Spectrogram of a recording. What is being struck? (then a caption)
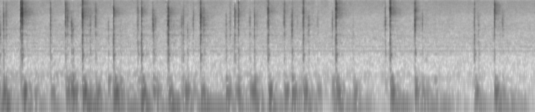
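Plastic headphone earcups. Long nails tap the sides of hollow, silver plastic over-ear headphone earcups in a quick, irregular run. Each tap gives a short, bright click over a hollow, low thump, with very little ring after each hit.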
